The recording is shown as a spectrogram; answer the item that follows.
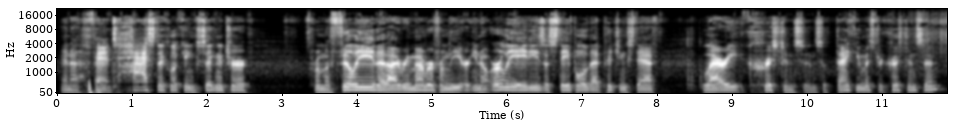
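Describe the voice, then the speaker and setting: Bright-voiced enthusiastic middle-aged man. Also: mid-range voice, moderate pace, vocal fry. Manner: upbeat and enthusiastic, chatty asides. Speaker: card collector vlogger. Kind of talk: casual show-and-tell narration.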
